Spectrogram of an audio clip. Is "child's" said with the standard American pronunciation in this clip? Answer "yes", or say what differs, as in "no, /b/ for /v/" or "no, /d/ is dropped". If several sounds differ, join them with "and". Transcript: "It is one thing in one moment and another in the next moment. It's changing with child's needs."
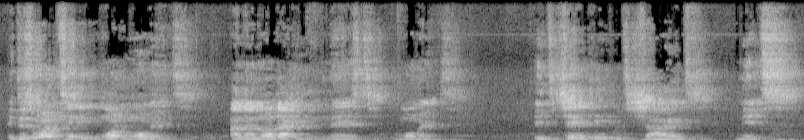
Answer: no, /l/ is dropped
